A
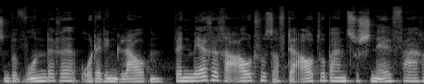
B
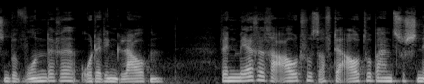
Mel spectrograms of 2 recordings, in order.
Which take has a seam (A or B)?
A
